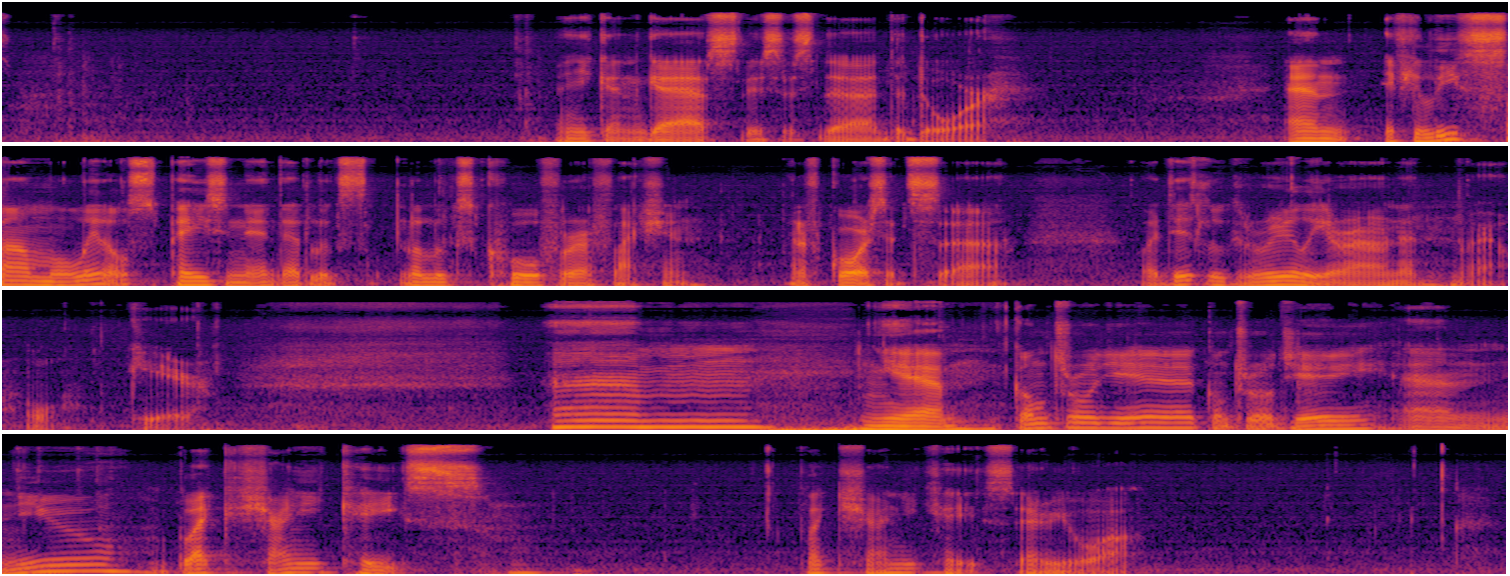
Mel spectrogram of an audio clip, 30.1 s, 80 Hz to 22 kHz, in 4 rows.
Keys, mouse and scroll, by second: 0.5 Tab, 0.5 z, 1.8-5.6 drag, 2.8 Tab, 4.6 Tab, 7.5-9.8 middle drag, 8.2-10.0 drag, 10.0 middle click, 10.4 z, 11.0 z, 12.2 Tab, 14.3 Tab, 14.6-16.8 drag, 16.1 KP_1, 19.5 b, 21.4 ctrl+j, 23.1-27.6 drag.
